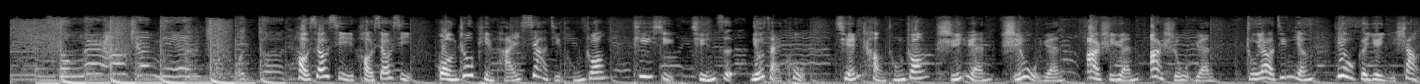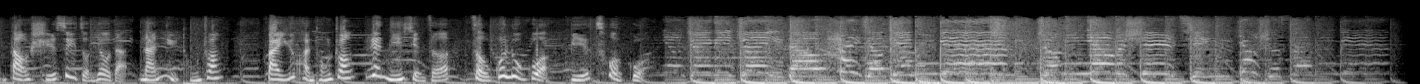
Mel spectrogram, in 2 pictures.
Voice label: 女 促销 品牌服装

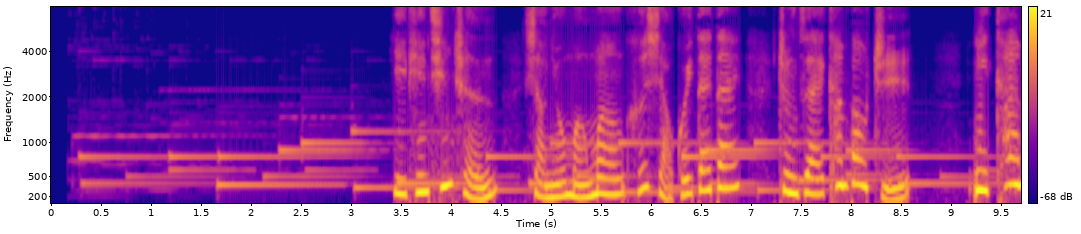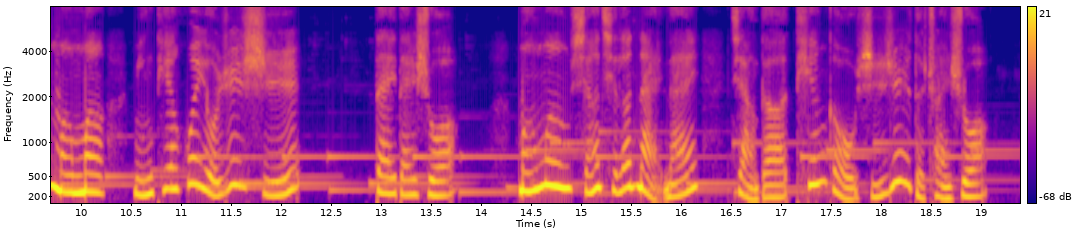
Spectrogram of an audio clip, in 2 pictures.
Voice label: 女 解说 儿童故事

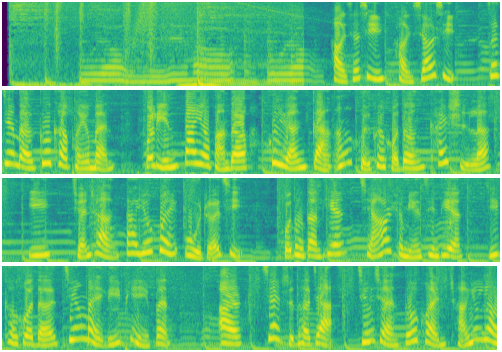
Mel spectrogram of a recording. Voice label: 女 促销 大药房; 福临大药房

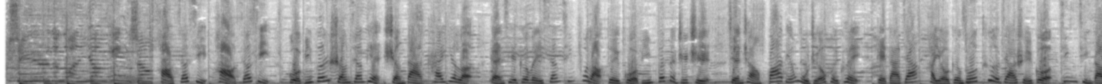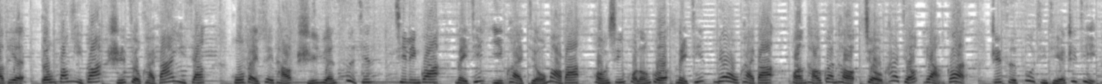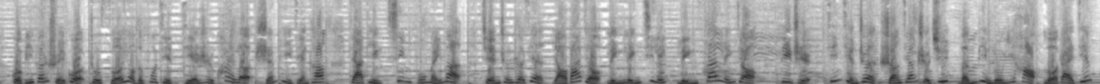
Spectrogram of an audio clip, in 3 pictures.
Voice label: 女 促销; 果缤纷

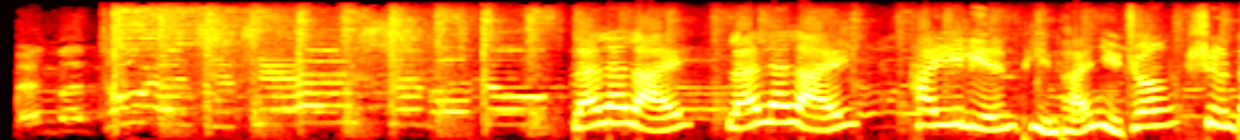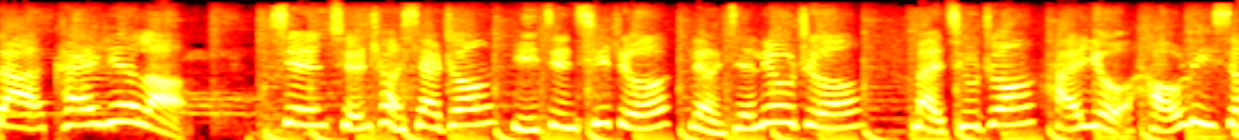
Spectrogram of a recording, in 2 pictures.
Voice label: 女 促销, 促销女配; 哈依莲女装开业

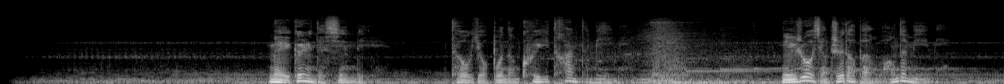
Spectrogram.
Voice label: 男 角色 阴险王子

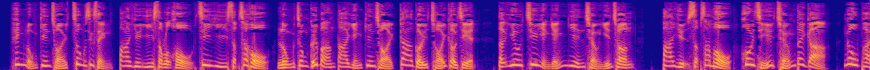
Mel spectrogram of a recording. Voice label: 粤语 男; 建材联盟

